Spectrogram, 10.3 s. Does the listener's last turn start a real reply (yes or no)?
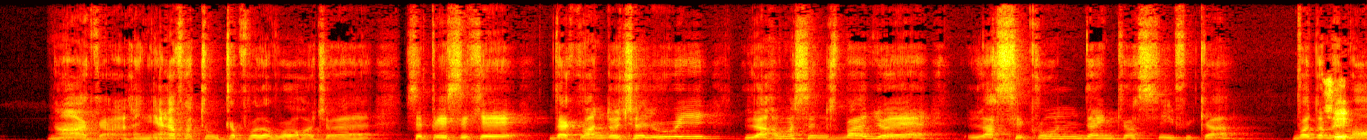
no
